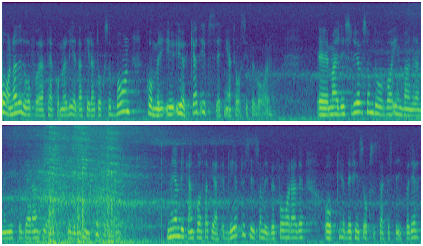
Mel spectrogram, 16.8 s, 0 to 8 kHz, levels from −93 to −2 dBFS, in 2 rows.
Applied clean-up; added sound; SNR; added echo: none; Train; 8 dB; none.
